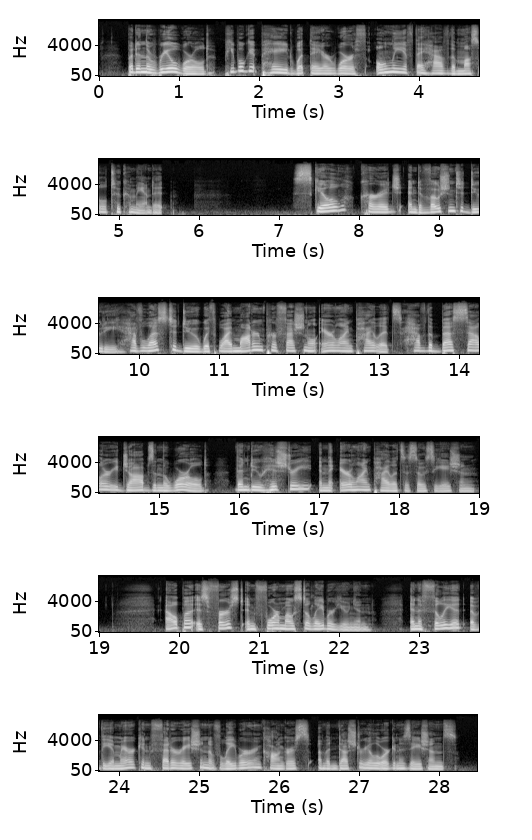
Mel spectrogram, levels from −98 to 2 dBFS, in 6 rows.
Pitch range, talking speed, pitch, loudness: 140-185 Hz, 155 wpm, 160 Hz, -21 LUFS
